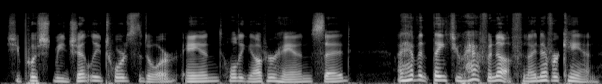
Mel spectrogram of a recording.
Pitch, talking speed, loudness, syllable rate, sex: 155 Hz, 230 wpm, -19 LUFS, 5.6 syllables/s, male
